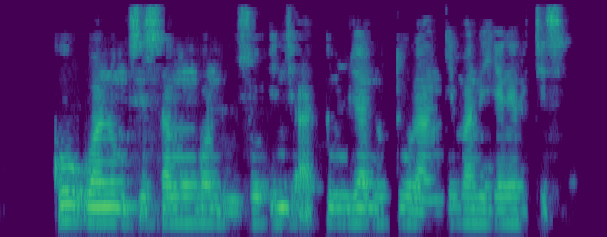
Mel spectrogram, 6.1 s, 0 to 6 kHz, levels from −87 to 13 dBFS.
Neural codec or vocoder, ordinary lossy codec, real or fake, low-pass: none; MP3, 32 kbps; real; 5.4 kHz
